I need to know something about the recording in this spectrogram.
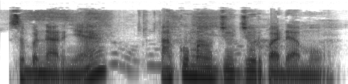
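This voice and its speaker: Male dub reader with a deep, warm tone, voicing every role in one even delivery. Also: brisk. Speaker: dub voice reading all parts. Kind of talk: flat dubbed drama dialogue.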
